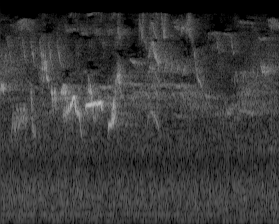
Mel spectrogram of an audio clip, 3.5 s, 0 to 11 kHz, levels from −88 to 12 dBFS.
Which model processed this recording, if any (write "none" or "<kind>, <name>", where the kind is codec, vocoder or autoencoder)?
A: vocoder, BigVGAN v2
